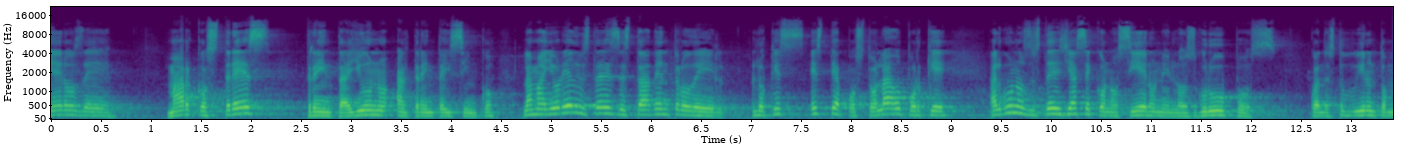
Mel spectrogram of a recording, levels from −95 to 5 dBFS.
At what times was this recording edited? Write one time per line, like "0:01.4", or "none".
0:01.1

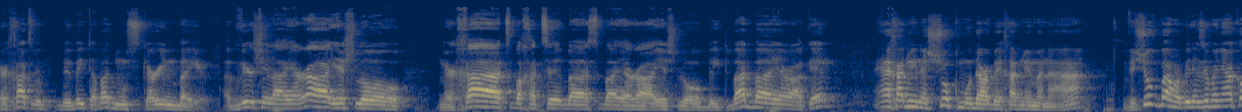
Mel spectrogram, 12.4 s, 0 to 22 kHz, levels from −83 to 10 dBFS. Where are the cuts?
0:02.2
0:08.7
0:11.1

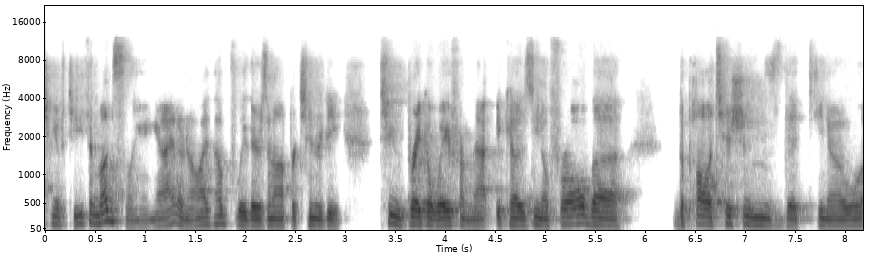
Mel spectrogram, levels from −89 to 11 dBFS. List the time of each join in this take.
none

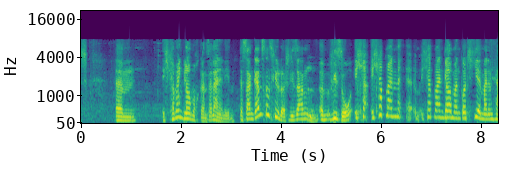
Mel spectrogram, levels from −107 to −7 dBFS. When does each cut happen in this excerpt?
none

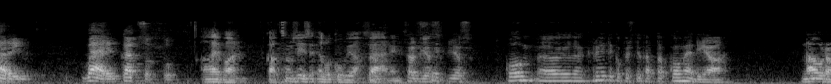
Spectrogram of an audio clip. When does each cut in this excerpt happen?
none

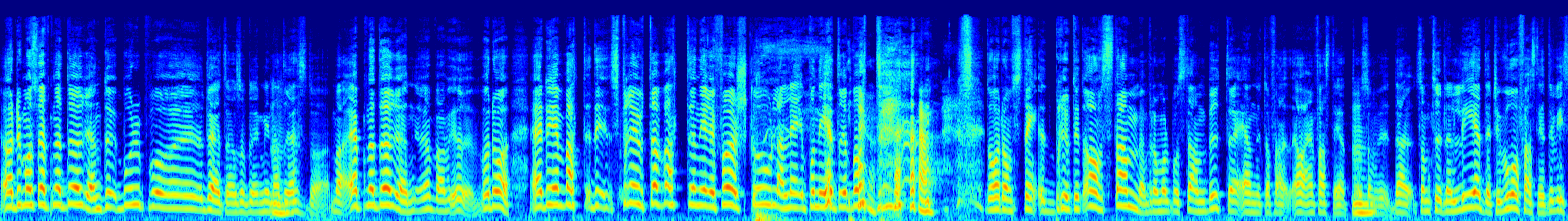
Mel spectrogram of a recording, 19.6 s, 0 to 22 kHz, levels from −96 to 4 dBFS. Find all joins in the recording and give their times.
none

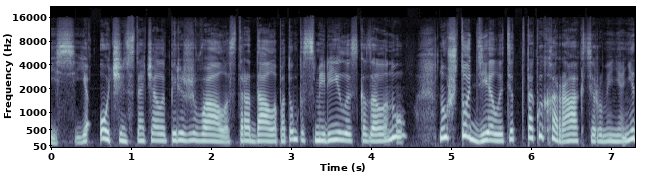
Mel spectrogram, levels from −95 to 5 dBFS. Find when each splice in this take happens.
0:03.1

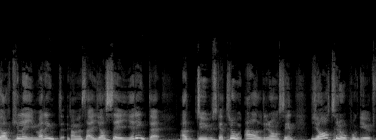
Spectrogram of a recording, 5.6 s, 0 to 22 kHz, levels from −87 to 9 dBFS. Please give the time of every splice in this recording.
0:01.1
0:03.6

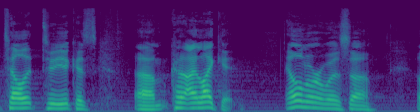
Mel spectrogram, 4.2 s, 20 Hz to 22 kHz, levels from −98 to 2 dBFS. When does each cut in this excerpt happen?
0:02.8

